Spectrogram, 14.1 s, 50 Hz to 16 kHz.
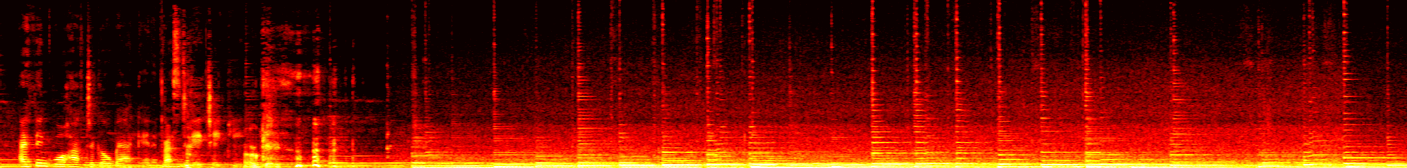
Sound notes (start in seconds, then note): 2.4 laughing; 3.9 waves crashing; 4.7 gentle guitar music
